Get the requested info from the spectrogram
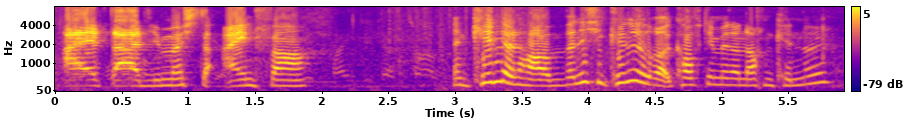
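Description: A woman with a fairly high voice talks casually in a group voice chat. Her manner is teasing and informal. There is faint game noise behind her. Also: normal speed, fairly bright tone.

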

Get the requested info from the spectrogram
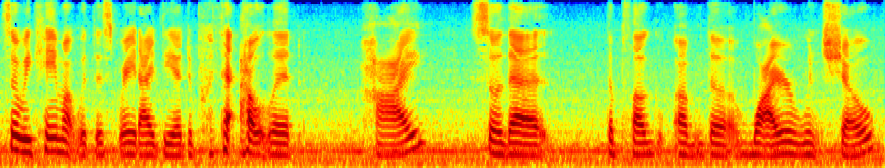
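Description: A woman in her thirties narrating a home renovation video in a relaxed way, with many ums and uhs. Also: low voice, slow pace, noisy background. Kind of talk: casual voice-over narration.

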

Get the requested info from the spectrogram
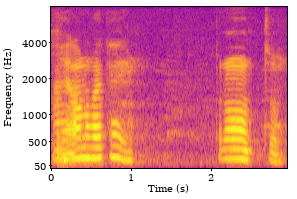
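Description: A woman's voice: on the low side, fairly even intonation, takes it slowly, creaky, dull audio, slight background noise. A woman in her fifties chatting casually to her viewers from a small tiled home kitchen. She talks into a phone held close and keeps saying "gente" as she works. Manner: chatty, repeats "gente" often, pleading for likes. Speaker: home DIY vlogger. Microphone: phone camera held close.

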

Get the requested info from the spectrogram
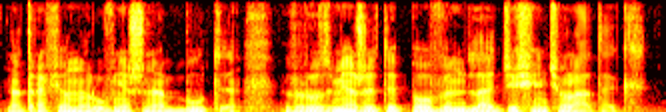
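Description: A man's voice: sits low, measured pace, a little mellow. A man reading a scripted true crime story as the narrator and host. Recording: music under the voice. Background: background music.

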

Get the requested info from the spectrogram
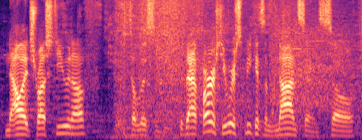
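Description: Young male gamer, lively swinging pitch, cocky slangy banter on a close desk mic, music behind. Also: moderate pace. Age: 20s. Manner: cocky, slangy trash talk. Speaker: streamer playing as a trolling student. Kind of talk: casual gaming banter. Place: small indoor room. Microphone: large desk microphone up close.

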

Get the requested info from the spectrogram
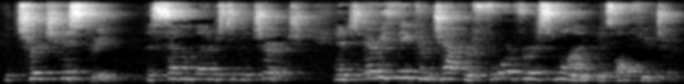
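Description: A man preaching a sermon on prophecy whose first language is Arabic, speaking emphatically and at times rising to high exclamations. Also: expressive, normal speed, dark tone. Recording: echoey hall from far off.

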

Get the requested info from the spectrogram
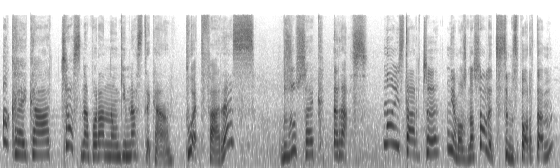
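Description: A woman voicing a vain, lazy, excitable young female seal in a theatrical children's audiobook style. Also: sits high, moderate pace, a little hiss or hum. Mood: vain, carefree. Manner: self-admiring, theatrical.

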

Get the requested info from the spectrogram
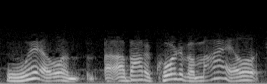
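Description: A man's voice: sits high, expressive, normal speed. A man playing a concerned, solicitous small-town rescue helper in a 1970s radio drama. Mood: concerned, firm. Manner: urgent, solicitous. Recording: dull 1970s radio recording, music behind.

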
